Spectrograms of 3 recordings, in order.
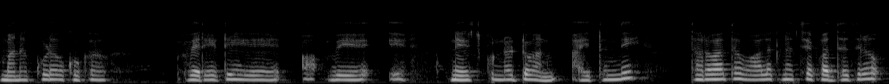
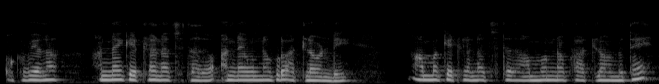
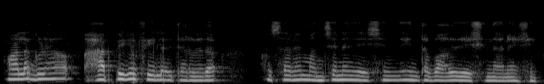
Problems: background sounds at intervals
